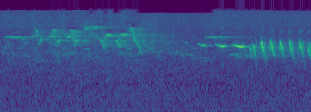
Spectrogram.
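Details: Early-morning birdsong in nature: a soft, thin jumble of high twitters, followed by a loud, rhythmic trill of rapid repeated notes.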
